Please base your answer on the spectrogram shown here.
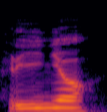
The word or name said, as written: rizo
